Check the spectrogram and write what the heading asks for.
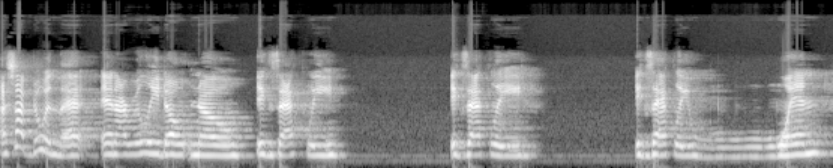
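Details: Woman who has stuttered since age four, very severe at first and now mostly mild with mostly repetitions; stuttering (word repetitions).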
